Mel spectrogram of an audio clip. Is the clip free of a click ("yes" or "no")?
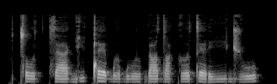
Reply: no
